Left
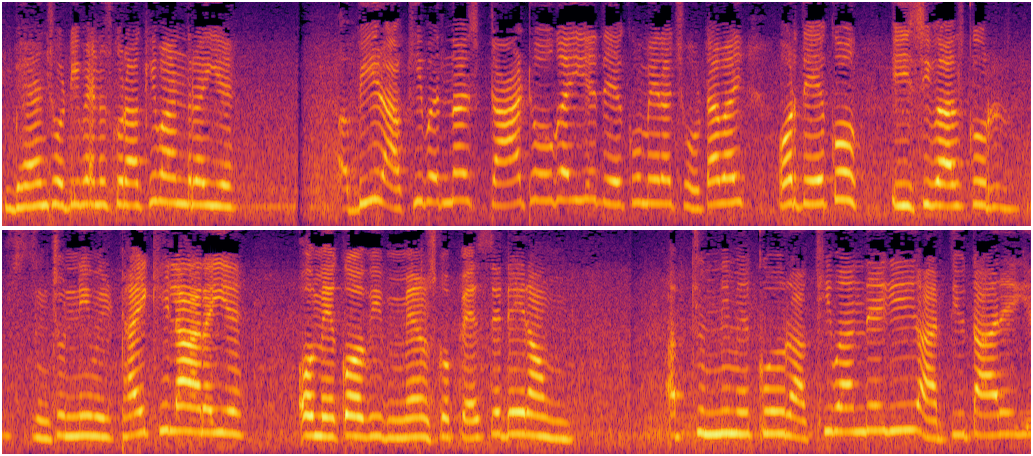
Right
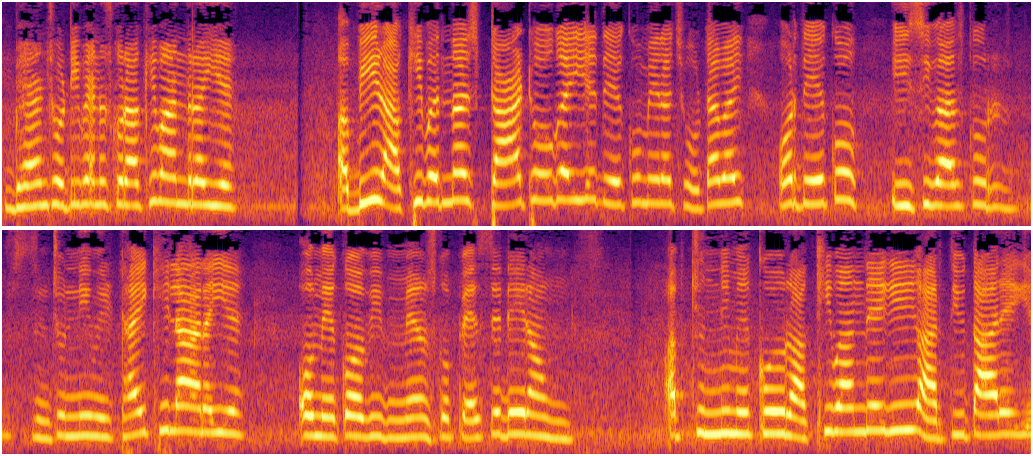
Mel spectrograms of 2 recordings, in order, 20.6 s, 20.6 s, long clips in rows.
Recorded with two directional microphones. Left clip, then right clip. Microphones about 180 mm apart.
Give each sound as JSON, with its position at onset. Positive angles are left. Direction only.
{"t": 0.1, "sound": "speech", "side_deg": -15}
{"t": 3.5, "sound": "speech", "side_deg": -35}
{"t": 16.9, "sound": "child singing", "side_deg": -30}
